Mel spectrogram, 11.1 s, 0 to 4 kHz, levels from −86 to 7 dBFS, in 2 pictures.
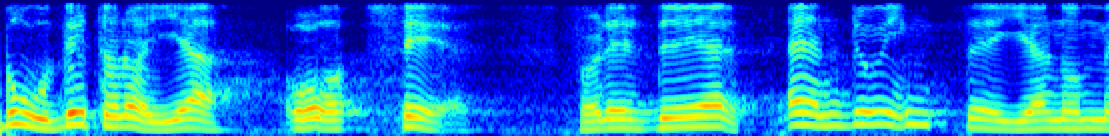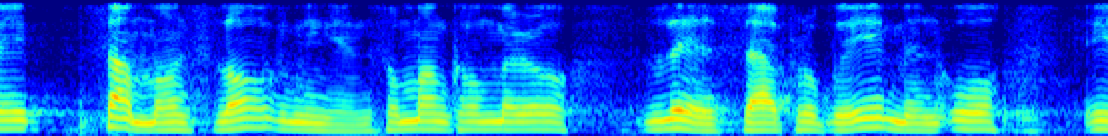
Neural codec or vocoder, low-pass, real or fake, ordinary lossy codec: codec, 16 kHz in and 24 kHz out, 0.4 kbps, LongCat-Audio-Codec, two codebook decoder; 3.6 kHz; fake; AAC, 32 kbps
